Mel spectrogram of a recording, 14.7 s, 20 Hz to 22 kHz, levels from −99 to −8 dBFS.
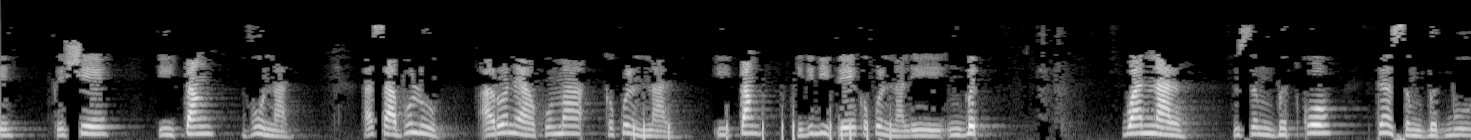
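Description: Throughout the speech, nothing is heard above 10.5 kHz. The damage is heavy. Weak detail flickers in and out from moment to moment, giving a watery, swirly quality. Sibilants pick up metallic chirps, and attacks smear. This points to MP3 compression as the likely cause, at a very low bitrate that fits about 16 kbps. At that rate the encoder drops quiet frequency content to save bits and cuts the treble at a fixed point.

From 1.57 to 1.59 s there is pre-echo. A short hiss, spread over 24 ms, arrives just before a sharp attack. The codec spreads its quantisation noise across a whole block. The attack falls late in that block, so noise sized for the loud part leaks into the quiet moment ahead of it. The attack itself sounds softened and smeared.

From 6.33 to 8.91 s a train of clicks runs over the speech. There are about ten clicks, similar in shape, at an irregular pace of about 4.3 per second. 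They stand about 15 dB above the speech. They are heard as ticking or popping, in pauses too. Some outside source is injecting pulses. The likely cause is interference from nearby equipment, a faulty connection or a power supply problem.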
